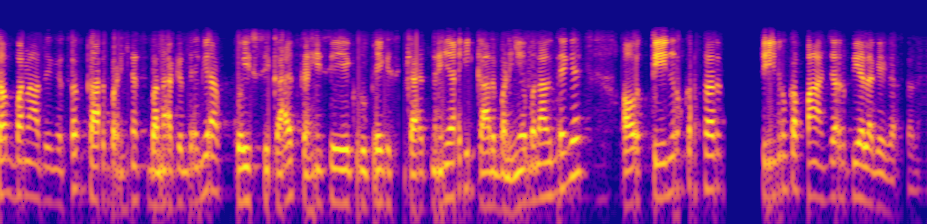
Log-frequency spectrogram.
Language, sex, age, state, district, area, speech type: Hindi, male, 45-60, Uttar Pradesh, Jaunpur, rural, conversation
